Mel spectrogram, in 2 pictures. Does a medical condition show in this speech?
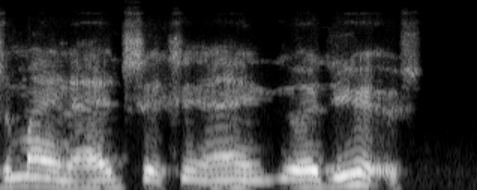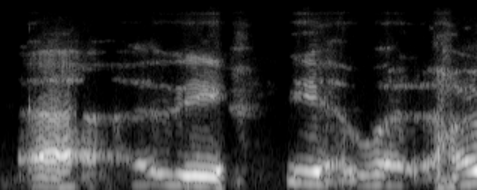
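Yes: ALS; voice tires, needs rest.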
